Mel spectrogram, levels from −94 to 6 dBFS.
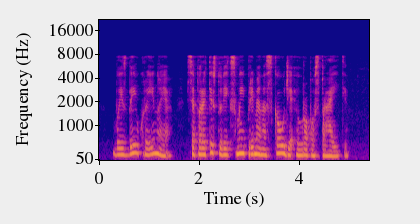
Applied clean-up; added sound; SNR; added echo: none; none; none; none.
